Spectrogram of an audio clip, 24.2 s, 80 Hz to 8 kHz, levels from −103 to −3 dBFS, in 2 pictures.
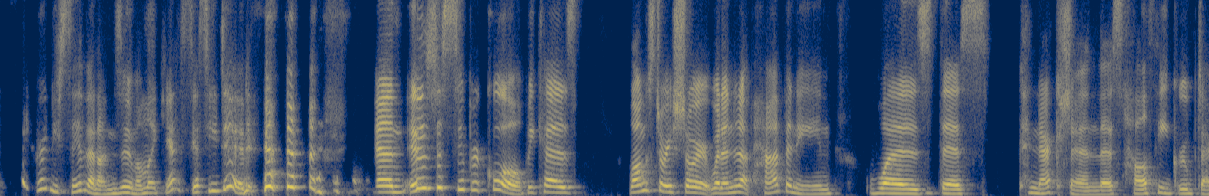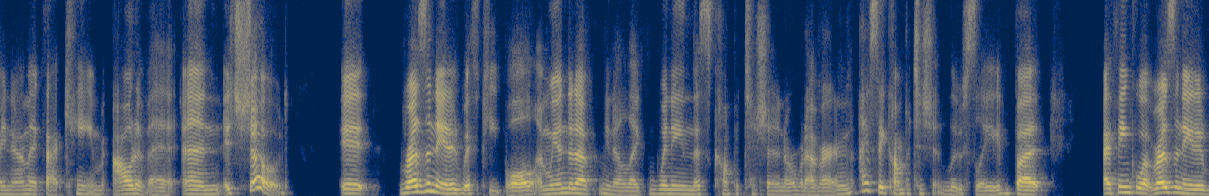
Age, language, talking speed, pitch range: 20-39, English, 165 wpm, 170-225 Hz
